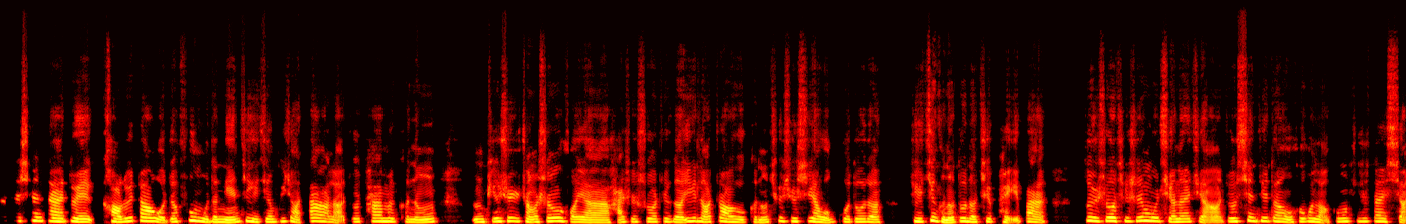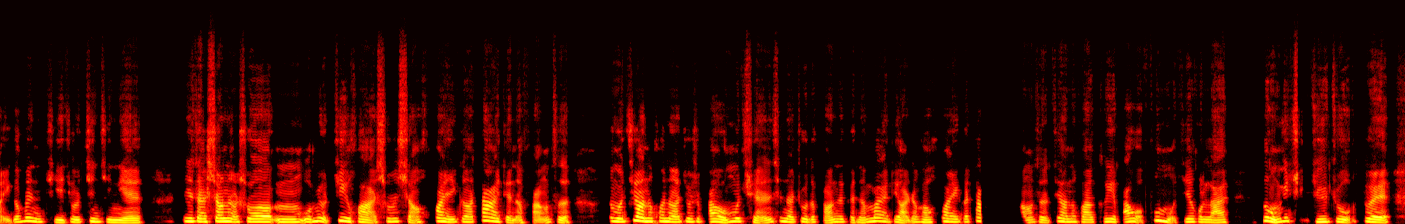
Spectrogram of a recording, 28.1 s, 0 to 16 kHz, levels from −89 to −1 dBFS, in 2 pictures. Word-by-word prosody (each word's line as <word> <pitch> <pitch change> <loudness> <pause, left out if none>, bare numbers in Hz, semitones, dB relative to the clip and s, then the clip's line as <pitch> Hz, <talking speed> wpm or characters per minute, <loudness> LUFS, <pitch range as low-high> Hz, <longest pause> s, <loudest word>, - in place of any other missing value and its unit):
但 250 - -7
是 - - -8
现 265 -2 +1
在 225 -3 +4
对， 205 -6 +2
考 205 -4 +3
虑 225 +4 +2
到 250 -2 +4
我 170 - +2
的 200 +4 -2
父 270 +5 +3
母 220 -6 +3
的 180 - +1
年 170 +2 +3
纪 235 - 0
已 200 - +2
经 195 0 -2
比 220 - -3
较 - - 0
大 230 -3 0
了， 180 - -2
就 205 - -6
他 225 +1 +1
们 220 -1 +3
可 200 -3 -8
能， 180 +4 +1 0.3
嗯， 185 +2 0
平 220 +3 0
时 240 +1 0
日 225 - -1
常 195 -4 +1
生 235 +4 +2
活 185 -4 -1
呀， 165 -2 +2
还 175 - -3
是 195 0 -5
说 205 +1 -3
这 205 +1 -4
个 175 -2 +2
医 230 - +2
疗 205 -5 +2
照 200 -2 +2
顾 175 -2 -1
可 175 - -8
能 165 0 -1
确 235 +6 -5
实 220 -1 -1
需 230 +1 -6
要 200 - +3
我 160 - +1
过 190 +1 -6
多 200 0 -1
地 185 -2 0 0.3
去 220 -3 +2
尽 255 +6 +3
可 185 - +3
能 160 0 +5
多 230 - +1
地 190 - +3
去 205 +2 -3
陪 195 - -4
伴。 205 -4 0 0.3
所 270 - +2
以 245 - +3
说 250 +2 +4
其 235 0 -4
实 255 +3 +1
目 260 -2 +4
前 215 -4 -1
来 200 0 +1
讲， 205 -3 -2
就 220 0 +1
是 220 - -8
现 255 -1 0
阶 240 -1 -1
段 215 -3 0
我 170 - 0
和 210 - -3
我 220 - +1
老 190 -4 0
公 215 +1 -2
一 220 -1 -9
直 215 - -1
在 220 -1 -1
想 185 -2 -4
一 - - -6
个 185 - -3
问 225 -4 +1
题， 170 -5 -2
就 180 - -3
是 170 - +1
近 210 +1 -1
几 185 -3 -3
年 145 -2 +1 0.4
一 230 - 0
直 - - +6
在 215 -2 +3
商 220 +2 +3
量 195 -4 +2
说， 200 -1 +4
嗯， 180 0 +1
我 190 - +1
们 230 +3 +2
有 215 - +1
计 255 -4 +1
划 185 -6 +1
说 210 0 -3
想 215 -4 -3
换 225 +1 0
一 180 - -1
个 190 -2 -1
大 270 +1 +2
一 - - +2
点 165 -4 -3
的 - - -3
房 155 +2 -4
子。 - - -2 0.4
那 230 - 0
么 210 - +4
这 220 +6 0
样 250 -3 +8
的 220 - +3
话 225 +1 -3
呢， 195 -3 +3
就 210 -1 -2
是 205 - -5
把 200 +1 +1
我 165 - +3
目 215 +4 +1
前 170 -4 -3
现 220 - -3
在 190 - +2
住 190 +2 -2
的 180 - -3
房 155 0 -2
子 190 - -1
给 160 -4 -7
它 160 - -3
卖 225 +3 +1
掉， 180 -2 -1
然 185 - -4
后 170 -1 0
换 205 +1 -2
一 - - -2
个 190 - -5
大 245 +4 -3 0.4
房 160 - -4
子， 170 -4 -3
这 230 - -2
样 205 - +2
的 195 - -2
话 175 -2 -1
可 200 +4 -5
以 200 - +1
把 195 +2 0
我 - - -3
父 285 - +2
母 230 - +2
接 200 0 -3
过 180 -3 -3
来 165 +1 0 0.3
跟 255 - +4
我 - - +8
们 205 - +1
一 - - -1
起 250 +5 -14
居 195 -2 +1
住， 190 -4 -1
对。 180 -4 +3
200 Hz, 360 characters per minute, -24 LUFS, 185-225 Hz, 0.4 s, 样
